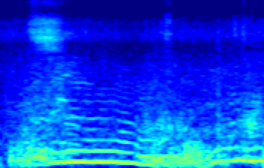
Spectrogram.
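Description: A person's long, drawn-out wordless call, held on one pitch for about a second and then dropping off. A second held call begins near the end.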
